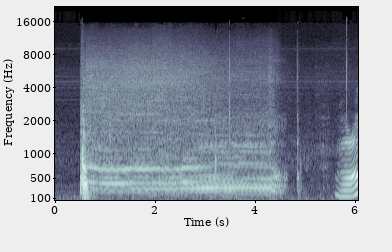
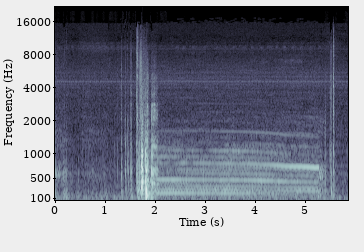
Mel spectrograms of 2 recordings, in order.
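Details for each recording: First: 1991 Mercedes-Benz 420 SEL right rear power window, motor bench-powered from a battery after repair, rolling the window up: a steady, even hum with no grinding, clicking or strain. Normal, quiet power window operation. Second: 1991 Mercedes-Benz 420 SEL, right rear power window: a smooth motor hum for about three seconds with a clean stop; the motor and regulator work normally, but the glass moves only a few millimetres and is not following the regulator.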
